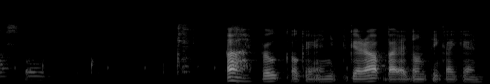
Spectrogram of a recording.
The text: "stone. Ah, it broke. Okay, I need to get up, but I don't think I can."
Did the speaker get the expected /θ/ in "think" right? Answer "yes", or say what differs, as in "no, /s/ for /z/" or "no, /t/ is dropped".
no, /t/ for /θ/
